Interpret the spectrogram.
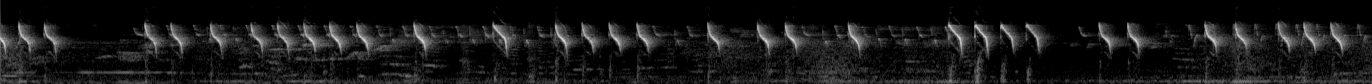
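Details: Bar-winged prinia singing vigorously to trigger song in other prinias: long runs of sharp, quick high chirps in rhythmic clusters, with a few short pauses.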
